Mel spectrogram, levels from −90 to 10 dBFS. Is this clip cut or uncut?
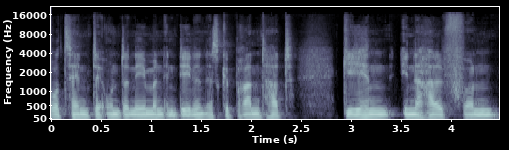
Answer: uncut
